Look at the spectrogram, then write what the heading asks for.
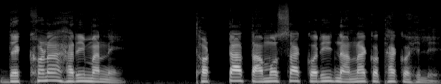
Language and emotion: Odia, neutral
